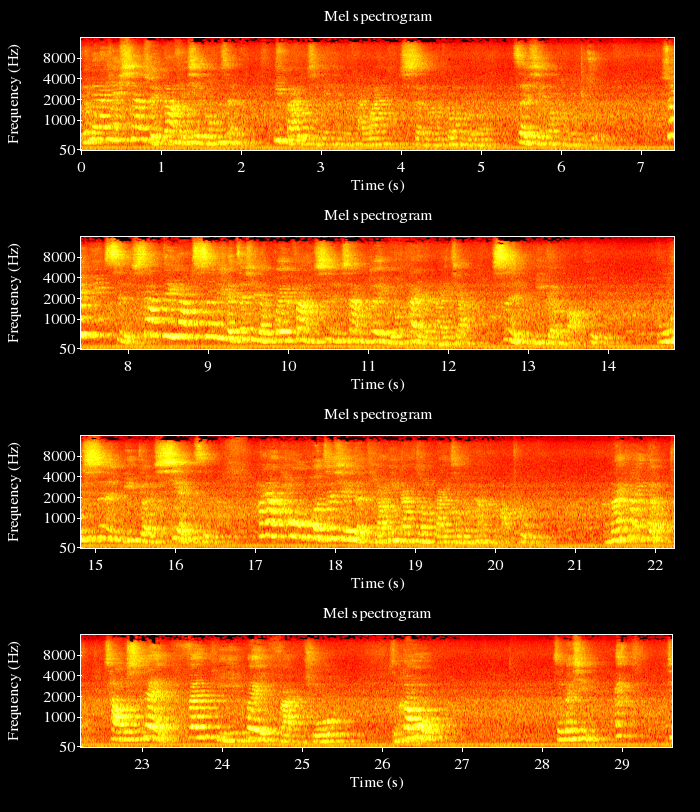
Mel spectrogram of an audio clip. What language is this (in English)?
Chinese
